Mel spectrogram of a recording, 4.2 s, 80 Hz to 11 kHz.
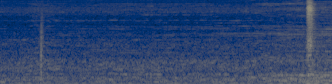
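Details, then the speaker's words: Fedders 7500 BTU AC after its condenser coil was cleaned: a soft, even rush of air with the compressor barely audible and no rattle or building drone. Previously it grew louder as head pressure built. Now smooth and quiet; normal running. "Alright, this compressor sounds much happier now that that coil is clean. It's been running for a while and it's nice and quiet. Before it would actually get louder as the head pressure built up. But it's super smooth and quiet."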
